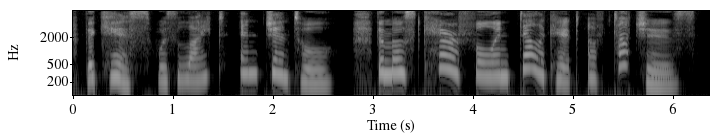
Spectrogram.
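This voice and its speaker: Slow, expressive high-voiced woman narrator. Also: dry recording, clean studio sound. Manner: deliberate, dramatic pauses between phrases. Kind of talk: dramatic scripted story narration.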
